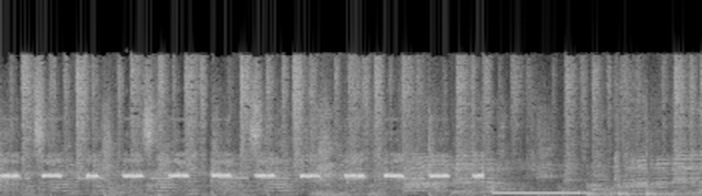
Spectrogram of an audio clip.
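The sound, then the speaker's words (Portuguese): A phone rings with a rapid run of short, high-pitched electronic pulses in a steady rhythm, then gives way to a single sustained lower tone, all over a busy background. “Ó, ó, ó, telefone. Ligou.”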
